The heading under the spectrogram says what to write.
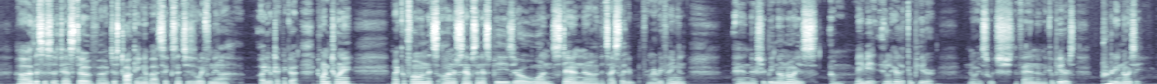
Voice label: talking 2x; sonic; android 6.0.1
